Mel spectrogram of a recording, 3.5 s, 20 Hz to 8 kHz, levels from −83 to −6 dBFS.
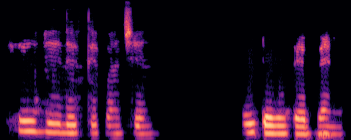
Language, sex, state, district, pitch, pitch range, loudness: Bengali, male, West Bengal, Malda, 170 Hz, 165-185 Hz, -22 LUFS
